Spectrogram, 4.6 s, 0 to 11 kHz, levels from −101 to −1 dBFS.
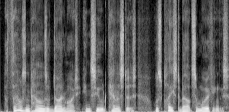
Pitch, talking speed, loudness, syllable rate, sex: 125 Hz, 170 wpm, -15 LUFS, 5.8 syllables/s, male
